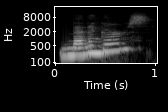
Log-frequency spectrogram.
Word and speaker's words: Meininger's: So now you were, tell me if I'm mispronouncing this, Meininger's Wine Business International?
